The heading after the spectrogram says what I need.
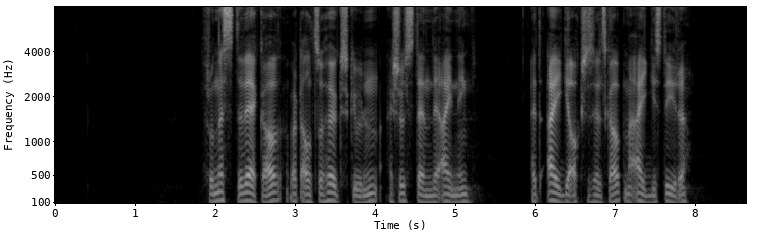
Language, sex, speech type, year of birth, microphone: Norwegian, male, read, 1989, Shure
